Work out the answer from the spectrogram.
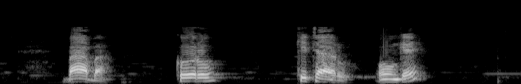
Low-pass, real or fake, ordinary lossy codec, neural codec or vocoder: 7.2 kHz; real; MP3, 24 kbps; none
